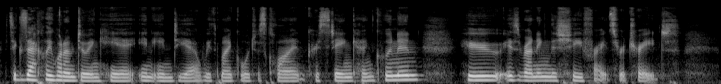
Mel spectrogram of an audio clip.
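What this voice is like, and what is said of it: Voice fading, losing voice. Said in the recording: “Don't mind my voice just disappearing.”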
